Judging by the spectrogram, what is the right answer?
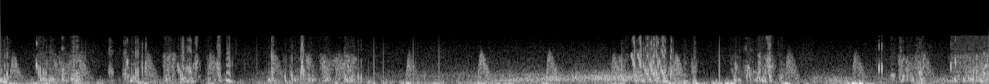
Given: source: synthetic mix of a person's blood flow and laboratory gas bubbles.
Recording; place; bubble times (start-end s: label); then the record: Doppler ultrasound of blood flow; subclavian vein
0.00-0.12 s: bubbles
0.33-0.87 s: bubbles
1.08-1.14 s: bubbles
1.22-1.50 s: bubbles
1.62-2.01 s: bubbles
2.06-2.37 s: bubbles
2.66-3.64 s: bubbles
6.17-6.98 s: bubbles
7.29-7.85 s: bubbles
8.75-8.86 s: bubbles
8.89-9.27 s: bubbles
9.47-9.89 s: bubbles
From the record:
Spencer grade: 3 (all of the cardiac periods contain showers or single bubble signals, but not dominating or overriding the cardiac motion signals); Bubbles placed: anywhere in the cardiac cycle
